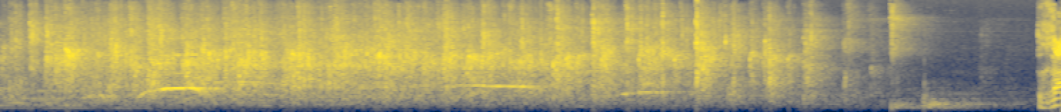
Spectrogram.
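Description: An audience applauds after a gentle musical performance, with dense, steady clapping that gradually thins and fades toward the end, a few scattered claps trailing off, with faint voices and a brief whistle-like tone mixed in.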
